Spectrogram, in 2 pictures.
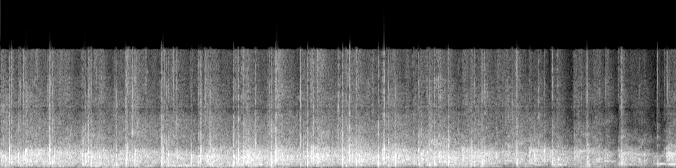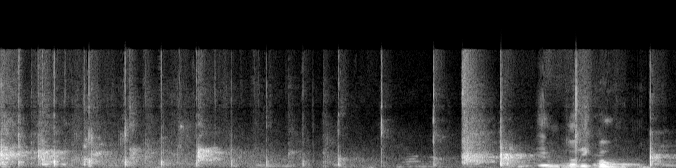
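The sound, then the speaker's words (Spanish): A crowd applauds warmly for a whole team, the dense clapping gradually thinning out into a few scattered claps, with a voice briefly audible near the end. “Un aplauso para todo el equipo de Perro Negro.”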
